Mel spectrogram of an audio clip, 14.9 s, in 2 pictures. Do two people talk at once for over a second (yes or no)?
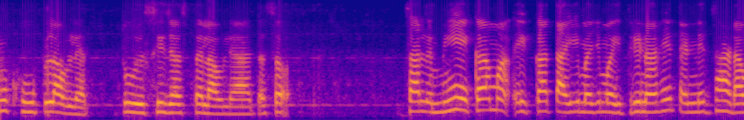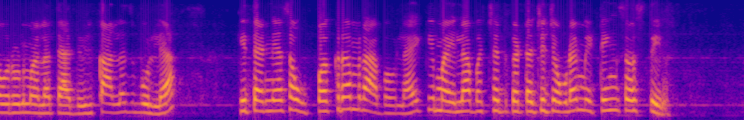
yes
